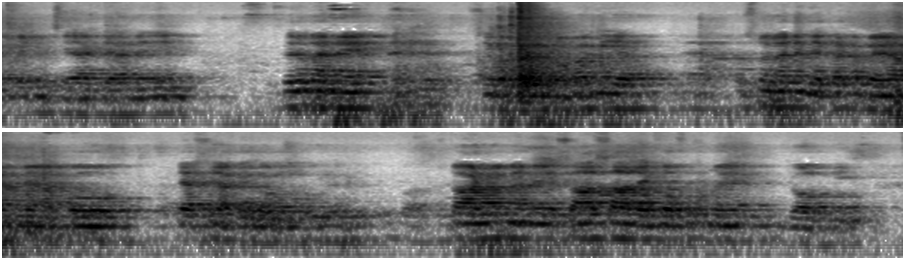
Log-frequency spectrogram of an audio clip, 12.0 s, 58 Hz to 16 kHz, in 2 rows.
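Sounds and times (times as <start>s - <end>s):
man speaking into a microphone: 0.0s - 11.9s.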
